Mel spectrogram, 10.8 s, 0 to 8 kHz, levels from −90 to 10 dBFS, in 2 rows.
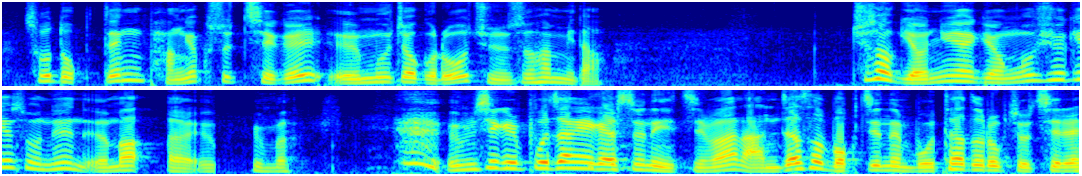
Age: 20-39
